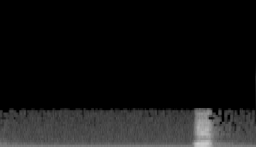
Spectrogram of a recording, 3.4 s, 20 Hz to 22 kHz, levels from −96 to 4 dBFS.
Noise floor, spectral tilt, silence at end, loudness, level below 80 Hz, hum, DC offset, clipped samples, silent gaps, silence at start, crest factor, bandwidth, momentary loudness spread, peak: -46 dBFS; -9 dB/octave; 0.5 s; -23 LUFS; -46 dBFS; none; 0.4%; under 0.1%; none; 0.85 s; 26 dB; 5.8 kHz; 28 LU; -6 dBFS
